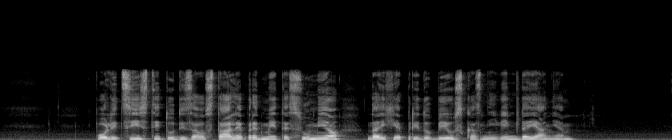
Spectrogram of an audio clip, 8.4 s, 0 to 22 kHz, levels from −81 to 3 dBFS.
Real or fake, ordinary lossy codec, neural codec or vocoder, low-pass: real; none; none; 10.8 kHz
